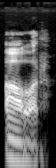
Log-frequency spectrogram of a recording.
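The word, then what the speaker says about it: hour: An elephant, an आवर, यहाँ पर एच है लेकिन एच साइलेंट है, इस वजह से हम दूसरे साउंड पर फोकस करेंगे। एन आवर इस तरह पढ़ेंगे।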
